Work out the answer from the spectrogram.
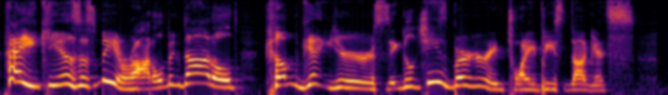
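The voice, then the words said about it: Cartoon mascot character voice. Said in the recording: “that was a good impersonation. ... That was pretty good. ... I was spot on”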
